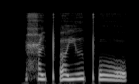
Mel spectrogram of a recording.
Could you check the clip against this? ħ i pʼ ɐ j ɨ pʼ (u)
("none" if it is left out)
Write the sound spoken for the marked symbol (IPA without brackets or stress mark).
o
